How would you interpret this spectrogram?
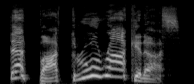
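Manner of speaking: astonished yell at the window; shocked. A narrator's reading. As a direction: blurt it out in shock. Finn shocked by rock attack.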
